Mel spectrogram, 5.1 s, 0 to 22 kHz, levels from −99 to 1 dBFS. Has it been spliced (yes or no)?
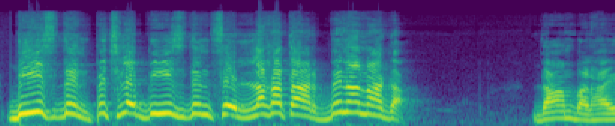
no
